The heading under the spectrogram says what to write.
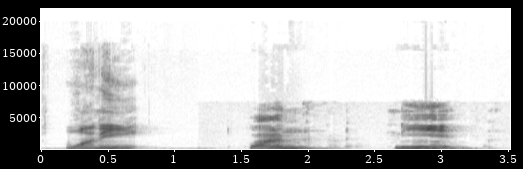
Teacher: eat wani that word is cut in half if you look the first half one is flat tone and the second half of the word knee is a high tone word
